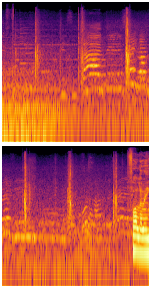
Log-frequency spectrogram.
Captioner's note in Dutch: geklap en gezang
